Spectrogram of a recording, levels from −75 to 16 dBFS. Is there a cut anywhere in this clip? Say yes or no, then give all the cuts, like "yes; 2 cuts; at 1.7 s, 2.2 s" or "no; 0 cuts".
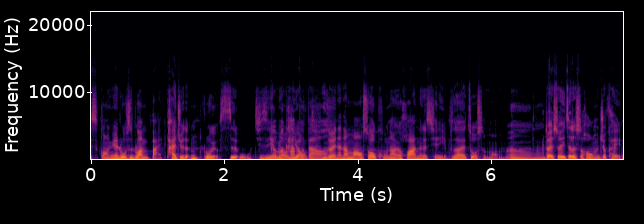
yes; 1 cut; at 1.1 s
